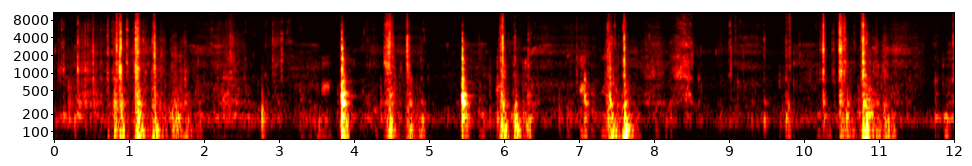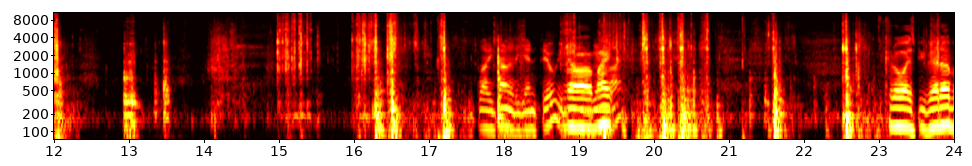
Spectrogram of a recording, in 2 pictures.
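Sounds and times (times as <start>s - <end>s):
scraping and crunching crackling: 0.0s - 3.4s, 14.1s - 24.0s.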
